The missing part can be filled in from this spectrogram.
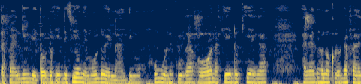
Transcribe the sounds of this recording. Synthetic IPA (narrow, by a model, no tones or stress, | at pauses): d̥afaɡeiɾɛtɔːndoɦendesjɔɲɛmoːdowɛnaðemooɣwɔnekuːɣaɔɔnakeːdokeɛɣaː | ɣaɔnɔkoɾɔdafa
